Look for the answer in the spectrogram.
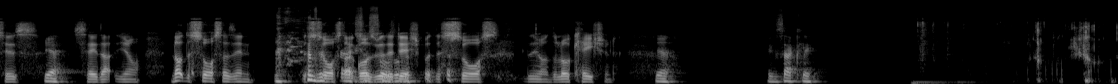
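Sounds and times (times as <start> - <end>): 
speech: 0.0 - 6.9, 7.7 - 8.3
laughter: 2.8 - 5.0
chewing crunchy crisps: 9.1 - 11.1.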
